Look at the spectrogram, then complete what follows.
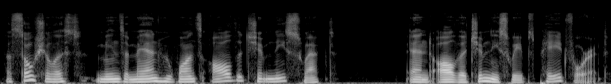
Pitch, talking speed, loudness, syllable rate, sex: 125 Hz, 185 wpm, -19 LUFS, 4.4 syllables/s, male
